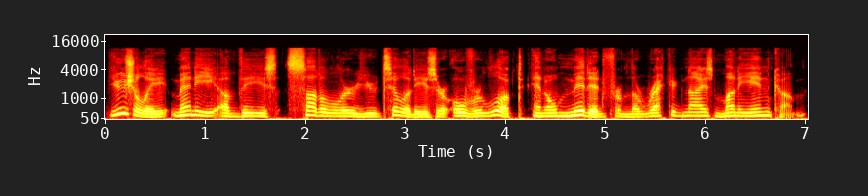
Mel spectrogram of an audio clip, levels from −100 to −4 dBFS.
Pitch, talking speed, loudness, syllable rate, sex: 150 Hz, 130 wpm, -18 LUFS, 5.2 syllables/s, male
